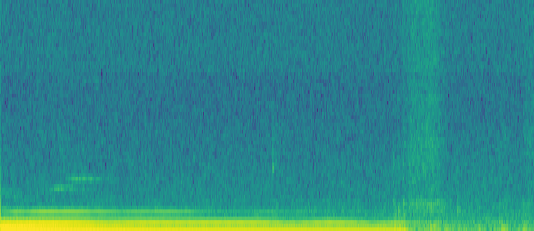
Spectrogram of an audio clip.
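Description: Nylon-string classical guitar's closing chord over an open A bass ringing and slowly fading, then cut off abruptly about three seconds in, followed by a few faint ticks.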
